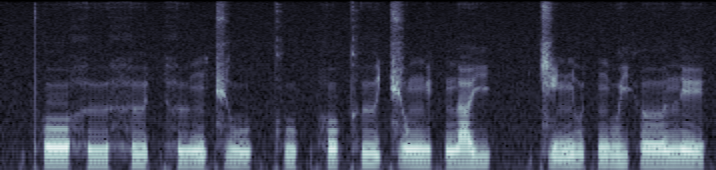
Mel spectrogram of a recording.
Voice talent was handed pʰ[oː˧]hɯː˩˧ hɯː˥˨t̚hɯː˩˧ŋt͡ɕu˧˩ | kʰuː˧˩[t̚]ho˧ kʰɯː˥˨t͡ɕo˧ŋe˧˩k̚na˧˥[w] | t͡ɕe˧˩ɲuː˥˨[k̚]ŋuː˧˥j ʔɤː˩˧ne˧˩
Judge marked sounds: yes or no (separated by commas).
yes, no, no, no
